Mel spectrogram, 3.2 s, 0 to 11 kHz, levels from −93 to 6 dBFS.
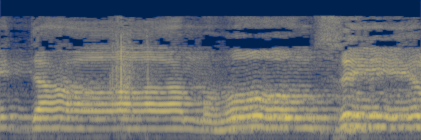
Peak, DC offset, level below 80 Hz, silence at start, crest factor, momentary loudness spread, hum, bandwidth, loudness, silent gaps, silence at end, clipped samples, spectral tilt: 0 dBFS; under 0.1%; -54 dBFS; 0 s; 18 dB; 4 LU; none; 8 kHz; -18 LUFS; none; 0 s; under 0.1%; -3.5 dB/octave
